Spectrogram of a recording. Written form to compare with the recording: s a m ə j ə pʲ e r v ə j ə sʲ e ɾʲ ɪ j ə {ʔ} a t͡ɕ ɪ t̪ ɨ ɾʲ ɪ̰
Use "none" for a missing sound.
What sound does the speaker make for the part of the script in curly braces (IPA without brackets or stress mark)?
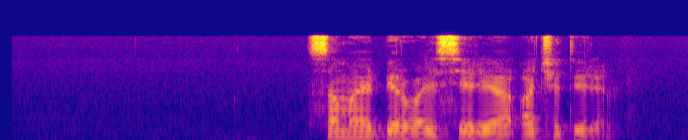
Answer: ʔ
